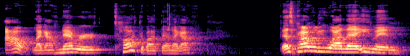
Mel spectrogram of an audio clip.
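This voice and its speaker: Speaking to her vlog audience in a casual, wandering, thoughtful way, a young woman in her 20s uses a medium-pitched voice with lively intonation at a normal speed. The sound is roomy and echoey.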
